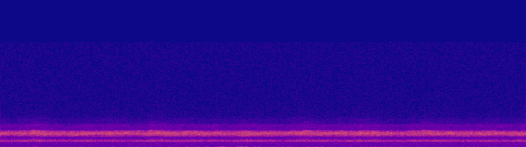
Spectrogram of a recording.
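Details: Frogs crowding a wetland in spring fill a live, unlooped recording with constant croaking; the overlapping voices merge into a steady high hum over a lower band, pulsing gently around two, four and six seconds in.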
